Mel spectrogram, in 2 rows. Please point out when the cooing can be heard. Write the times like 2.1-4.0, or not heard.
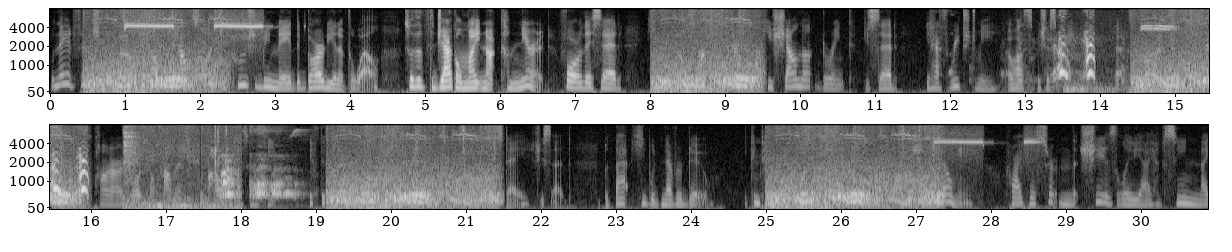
0.4-2.5, 8.0-9.6, 14.4-16.0, 19.1-21.6, 24.9-27.4.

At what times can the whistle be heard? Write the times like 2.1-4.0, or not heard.
0.9-3.0, 13.5-15.1, 27.2-28.7.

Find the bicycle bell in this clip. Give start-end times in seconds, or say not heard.
not heard.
